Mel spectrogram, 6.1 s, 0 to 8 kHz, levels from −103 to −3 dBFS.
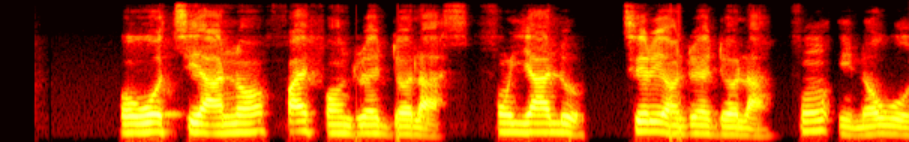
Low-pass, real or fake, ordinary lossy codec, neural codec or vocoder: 7.2 kHz; real; none; none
